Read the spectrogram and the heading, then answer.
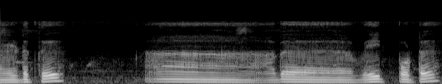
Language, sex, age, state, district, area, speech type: Tamil, male, 60+, Tamil Nadu, Thanjavur, rural, spontaneous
